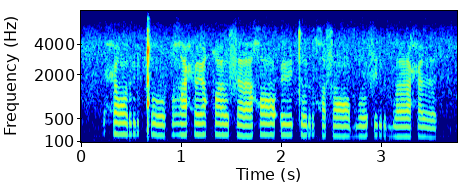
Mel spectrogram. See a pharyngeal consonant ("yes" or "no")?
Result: yes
